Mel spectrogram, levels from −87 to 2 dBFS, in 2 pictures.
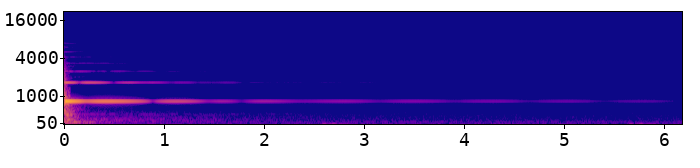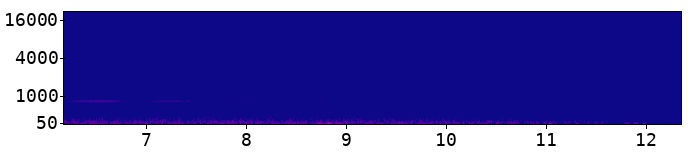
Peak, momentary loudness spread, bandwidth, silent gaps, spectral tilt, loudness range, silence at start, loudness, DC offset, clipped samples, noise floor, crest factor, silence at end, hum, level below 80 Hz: -12 dBFS; 22 LU; 3.5 kHz; none; -7 dB/octave; 24 LU; 0 s; -31 LUFS; under 0.1%; under 0.1%; -84 dBFS; 28 dB; 11.05 s; none; -68 dBFS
